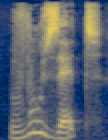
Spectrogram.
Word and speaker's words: vous êtes: Nous sommes, final S not pronounced, vous êtes, little liaison to be between the two and then final S not pronounced, ils sont, final T not pronounced, elles sont.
